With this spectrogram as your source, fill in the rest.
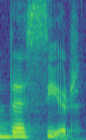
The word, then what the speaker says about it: decir: Ellos nos lo van a decir. Here, our emphasis is on decir, that syllable. Cir, decir.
